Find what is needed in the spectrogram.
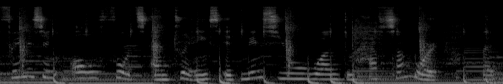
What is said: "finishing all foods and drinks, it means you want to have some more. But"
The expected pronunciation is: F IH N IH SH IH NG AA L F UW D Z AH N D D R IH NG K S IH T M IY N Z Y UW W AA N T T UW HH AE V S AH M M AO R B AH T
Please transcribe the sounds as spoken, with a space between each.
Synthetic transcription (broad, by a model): F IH N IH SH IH NG AA L F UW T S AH N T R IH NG S IH T M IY N S Y UW W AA N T T UW HH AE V S AH M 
